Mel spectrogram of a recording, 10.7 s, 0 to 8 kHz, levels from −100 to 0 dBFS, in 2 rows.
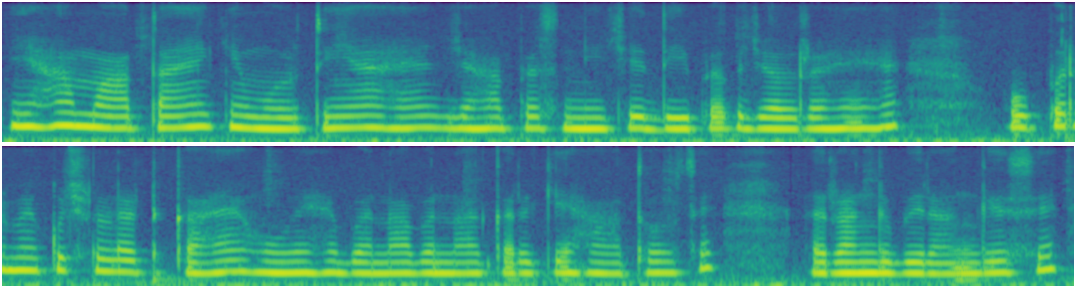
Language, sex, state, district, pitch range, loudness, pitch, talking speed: Hindi, female, Jharkhand, Sahebganj, 195-215 Hz, -14 LUFS, 200 Hz, 150 wpm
